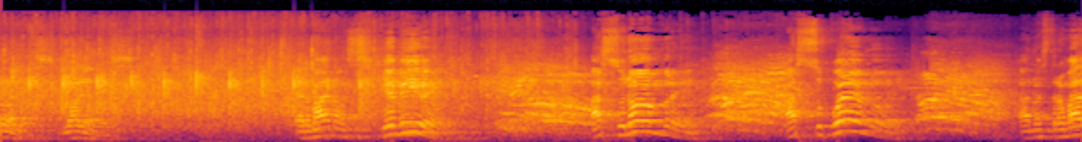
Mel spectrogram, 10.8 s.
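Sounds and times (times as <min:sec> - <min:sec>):
audience applauding: 0:00.0 - 0:07.6
speech: 0:00.7 - 0:01.2, 0:03.0 - 0:04.6, 0:05.9 - 0:09.3, 0:10.2 - 0:10.8.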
